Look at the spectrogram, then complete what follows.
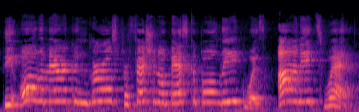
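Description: High-pitched, animated woman reading a storybook. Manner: expressive, deliberate, emphatic storytelling for children. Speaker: school nurse reading aloud to children. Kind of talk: animated children's picture book read-aloud. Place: living room by a fireplace, indoors. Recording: roomy, echoing indoor sound.

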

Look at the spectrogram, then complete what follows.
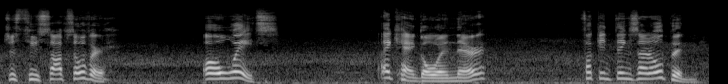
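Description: A man's voice: very high-pitched, very animated, slow pace. A young man rambling casually as he vlogs on a walk outdoors with a handheld camera. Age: young adult. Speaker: vlogger. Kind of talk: casual walking vlog. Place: outdoors on a city sidewalk. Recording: outdoor street traffic noise. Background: cars and street ambience.

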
